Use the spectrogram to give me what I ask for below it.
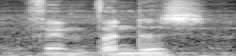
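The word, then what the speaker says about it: Wim Wenders: like this film called Wings of Desire by wiim wers or how the Germans pronounce it the correct way Vim venders just another day in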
